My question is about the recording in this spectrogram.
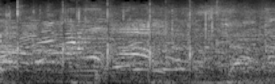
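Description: Several voices calling and shouting across an outdoor football pitch, over a steady low background rumble.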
